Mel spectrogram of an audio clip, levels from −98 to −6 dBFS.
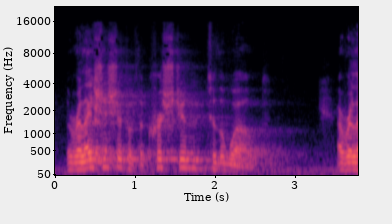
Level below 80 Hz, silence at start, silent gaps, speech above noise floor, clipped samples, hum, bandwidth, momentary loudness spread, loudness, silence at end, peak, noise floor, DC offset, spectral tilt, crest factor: -72 dBFS; 0.1 s; none; 23 dB; under 0.1%; none; 16.5 kHz; 17 LU; -42 LUFS; 0 s; -24 dBFS; -65 dBFS; under 0.1%; -4.5 dB/octave; 20 dB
